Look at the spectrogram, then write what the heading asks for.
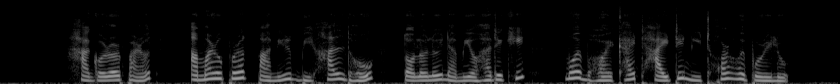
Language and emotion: Assamese, fearful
